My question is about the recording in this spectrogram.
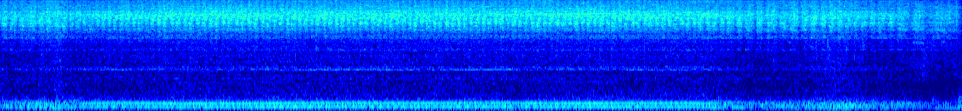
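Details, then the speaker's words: Car with unresolved stalling, low power, smoke and disappearing antifreeze, while warming up: low idle drone holds steady, then sags and wavers below normal revs as if about to die; rough idle, stalling, cause not found. "No, no, he doesn't want to. He doesn't want to do anything at all."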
